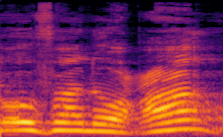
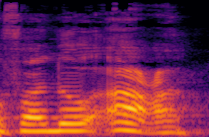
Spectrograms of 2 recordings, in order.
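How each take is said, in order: First: The a-vowel comes after the final consonant. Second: The a-vowel comes before the final consonant. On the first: The speaker calls it wrong. "Au lieu de dire" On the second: The speaker calls it right. "on dira"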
